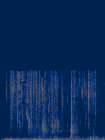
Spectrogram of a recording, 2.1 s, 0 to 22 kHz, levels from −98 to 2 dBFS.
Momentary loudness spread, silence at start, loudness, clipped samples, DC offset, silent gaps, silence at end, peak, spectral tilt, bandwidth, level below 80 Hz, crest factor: 5 LU; 0 s; -60 LUFS; under 0.1%; under 0.1%; none; 0 s; -36 dBFS; -2.5 dB/octave; 11.5 kHz; -62 dBFS; 22 dB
